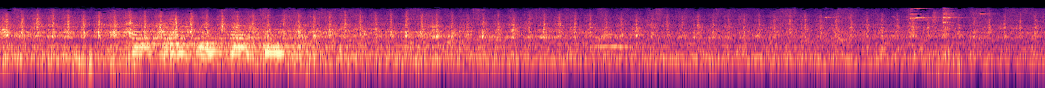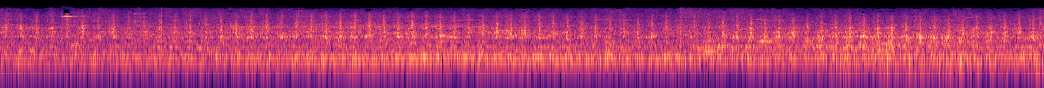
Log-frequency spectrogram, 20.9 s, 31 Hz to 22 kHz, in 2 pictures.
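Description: Indian Railways passenger train pulling away behind a WDM-3D diesel-electric locomotive, with coach wheels clattering over the rail joints. The locomotive horn sounds from about a second in for a couple of seconds, and then the rumble fades and settles as the train recedes.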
